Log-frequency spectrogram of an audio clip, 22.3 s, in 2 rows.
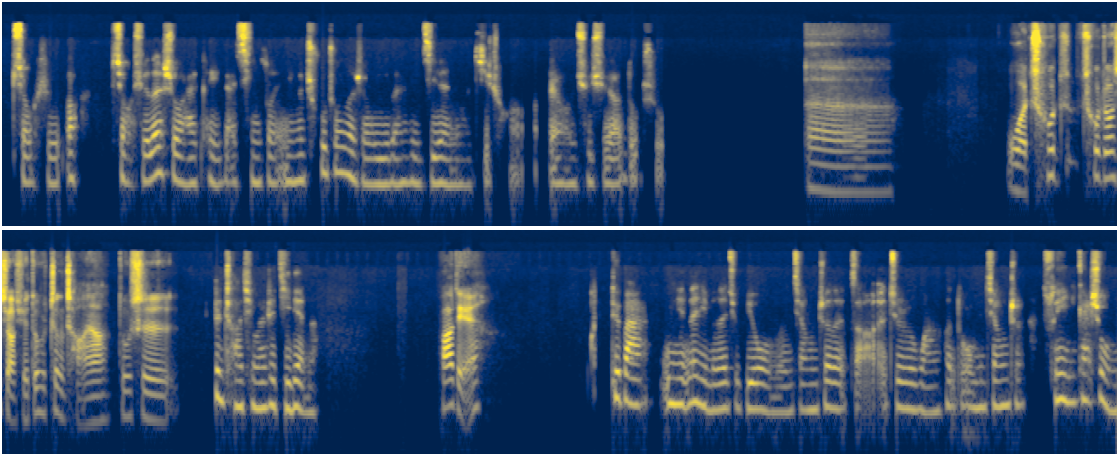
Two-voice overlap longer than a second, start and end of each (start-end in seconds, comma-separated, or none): none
